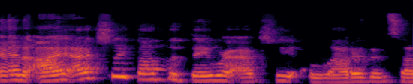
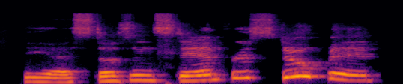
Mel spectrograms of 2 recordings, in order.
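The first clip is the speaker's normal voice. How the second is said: loud, very slow, heavily drawn-out put-on voice; 7 dB louder than usual. Answering a request for an impersonation: imitating Tara's voice. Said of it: "your best impersonation of Tara".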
